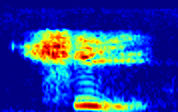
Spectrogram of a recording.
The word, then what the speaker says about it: Qi: he talks about um it's spelled Qi and it's called Chi and Chi is love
